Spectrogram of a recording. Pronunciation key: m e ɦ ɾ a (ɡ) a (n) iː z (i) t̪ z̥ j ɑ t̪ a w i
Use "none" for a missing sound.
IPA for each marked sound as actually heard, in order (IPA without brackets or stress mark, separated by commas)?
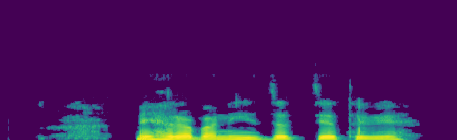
b, n, a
